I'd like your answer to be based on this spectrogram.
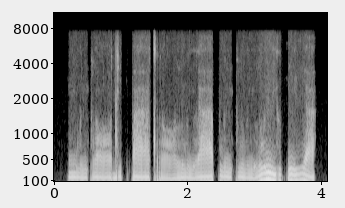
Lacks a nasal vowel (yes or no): yes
